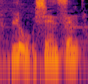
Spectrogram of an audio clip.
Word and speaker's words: 陆先森: 这首春风十里来自陆先森乐队，不是我发音不准，是名字就是陆先森。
